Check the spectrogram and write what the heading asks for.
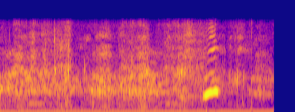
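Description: American Staffordshire Terrier at play, giving one short, rising yelp about one and a half seconds in, the loudest sound here.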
